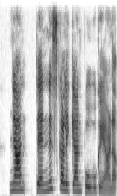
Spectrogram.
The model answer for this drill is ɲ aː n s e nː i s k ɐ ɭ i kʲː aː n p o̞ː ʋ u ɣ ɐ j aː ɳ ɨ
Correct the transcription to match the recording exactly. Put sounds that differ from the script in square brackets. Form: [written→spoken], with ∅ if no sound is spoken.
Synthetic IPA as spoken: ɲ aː n [s→t] e nː i s k ɐ ɭ i kʲː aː n p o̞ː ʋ u ɣ ɐ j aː ɳ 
